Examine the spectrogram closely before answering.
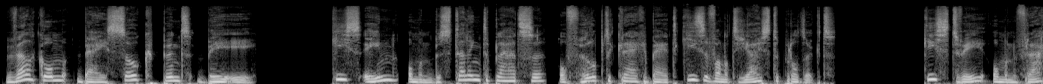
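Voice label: flemish interactive voice response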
